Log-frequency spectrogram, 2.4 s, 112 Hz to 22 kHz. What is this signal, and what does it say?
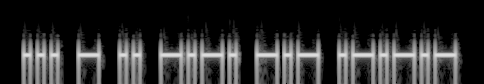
Morse code, heard as a keyed tone, about 34 wpm, 700 Hz. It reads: STICK.
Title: Sentences from Top 1200 Words 35wpm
